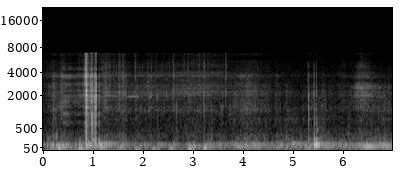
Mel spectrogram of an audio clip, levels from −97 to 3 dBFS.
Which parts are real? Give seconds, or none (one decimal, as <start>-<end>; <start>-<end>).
0.0-0.4; 1.2-7.0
